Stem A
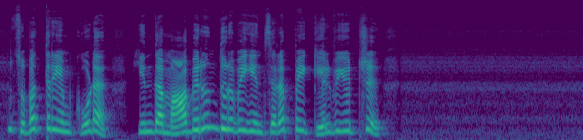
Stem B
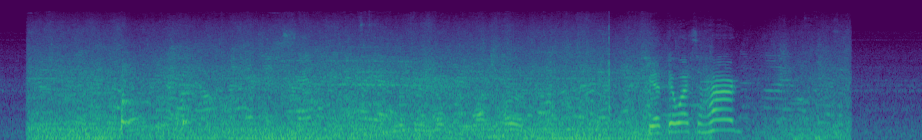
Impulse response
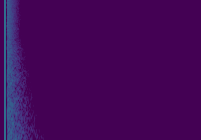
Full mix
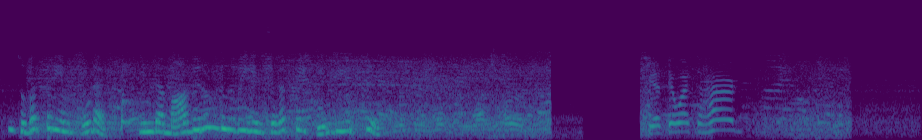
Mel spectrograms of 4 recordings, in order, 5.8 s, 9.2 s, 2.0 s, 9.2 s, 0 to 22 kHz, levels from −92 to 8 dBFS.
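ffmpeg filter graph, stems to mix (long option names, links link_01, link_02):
-filter_complex "[0:a]flanger=delay=16:depth=4.1:speed=1,volume=-2.5dB[link_01];[1:a]bandpass=frequency=3100:width_type=q:width=1.5:csg=0,acompressor=threshold=-54dB:ratio=1.5,volume=2dB,asplit=3[link_02][link_03][link_04];[link_02]atrim=end=5.51,asetpts=PTS-STARTPTS,afade=type=out:start_time=5.506:duration=0.004:curve=hsin[link_05];[link_03]atrim=start=5.51:end=6.4,asetpts=PTS-STARTPTS,volume=0[link_06];[link_04]atrim=start=6.4,asetpts=PTS-STARTPTS,afade=type=in:duration=0.004:curve=hsin[link_07];[link_05][link_06][link_07]concat=n=3:v=0:a=1[link_08];[link_01][link_08]amix=inputs=2:normalize=0,firequalizer=gain_entry='entry(490,0);entry(1200,-16);entry(1900,-25)':delay=0.05:min_phase=1,acrossover=split=250[link_09][link_10];[link_10]acompressor=threshold=-39dB:ratio=5[link_11];[link_09][link_11]amix=inputs=2:normalize=0,highpass=82"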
